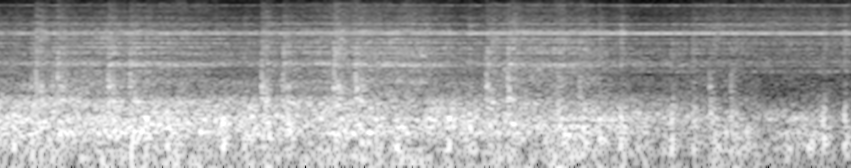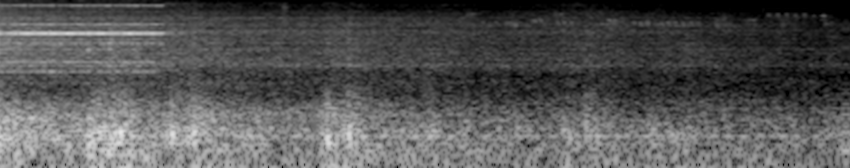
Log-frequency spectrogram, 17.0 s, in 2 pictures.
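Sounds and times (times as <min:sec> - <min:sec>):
high steady squeal: 0:00.0 - 0:10.4
train wheels clattering on rails: 0:00.0 - 0:12.9.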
